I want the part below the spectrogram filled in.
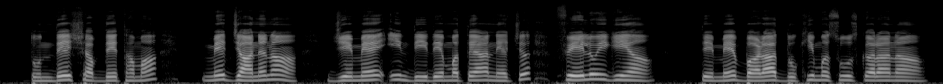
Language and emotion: Dogri, sad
